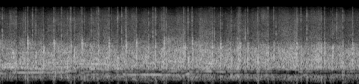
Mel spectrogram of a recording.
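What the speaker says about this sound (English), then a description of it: "So give yourselves a round of applause" Audience at a Star Wars: The Clone Wars comic con panel applauding, a loud, dense and sustained burst of clapping from a large crowd filling the room throughout.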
